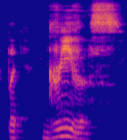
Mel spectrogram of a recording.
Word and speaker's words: grievous: Be careful of syllables here. Some people say like grievous or something, but grievous.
